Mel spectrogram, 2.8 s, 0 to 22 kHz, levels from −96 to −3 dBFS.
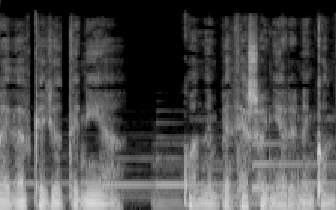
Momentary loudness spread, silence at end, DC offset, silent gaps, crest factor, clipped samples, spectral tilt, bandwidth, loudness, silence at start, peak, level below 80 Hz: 11 LU; 0 s; under 0.1%; none; 18 dB; under 0.1%; -5.5 dB/octave; 16.5 kHz; -24 LUFS; 0 s; -6 dBFS; -38 dBFS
